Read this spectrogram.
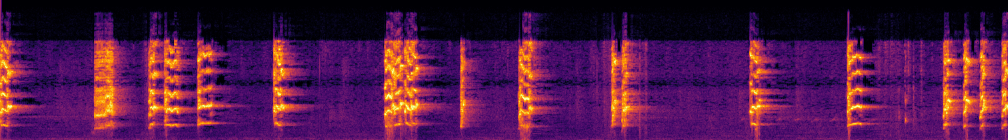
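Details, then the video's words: Lovebirds give shrill, harsh chirps and squawks, about fifteen in ten seconds at an uneven pace, some in quick doubles and triples, against a faint background hum. "Love birds sounds..... লাভ বার্ড পাখির মিষ্টি করে ডাকার শব্দ"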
